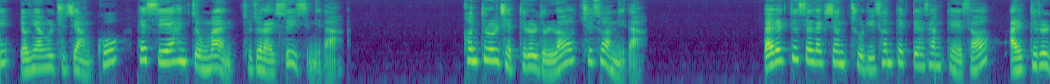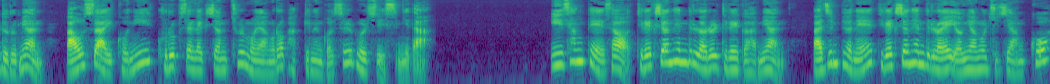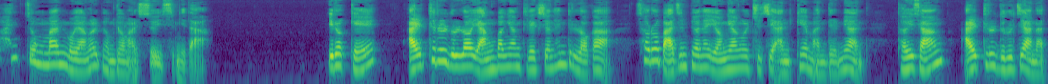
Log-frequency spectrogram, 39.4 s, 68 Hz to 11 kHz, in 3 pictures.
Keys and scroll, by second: 5.6 ctrl+z.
